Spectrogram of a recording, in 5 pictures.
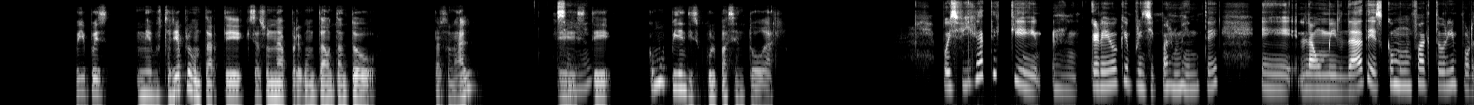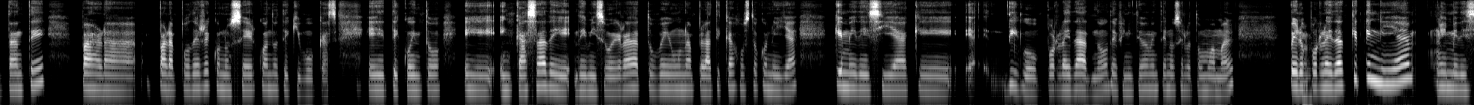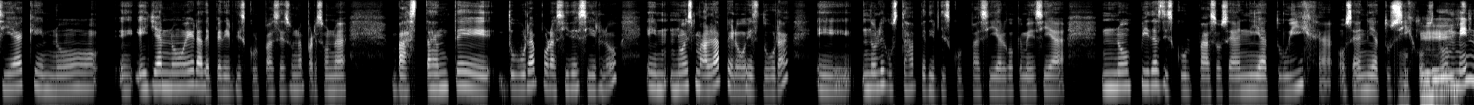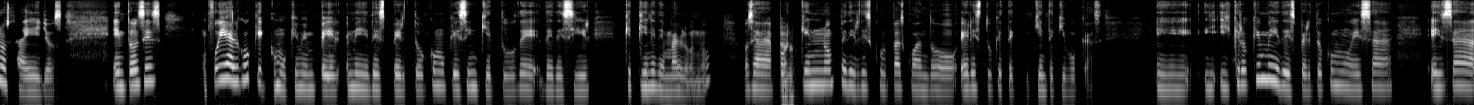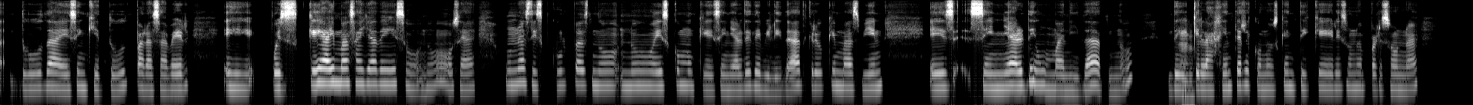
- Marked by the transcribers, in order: tapping; laughing while speaking: "principalmente"; laughing while speaking: "Okey"
- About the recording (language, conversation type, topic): Spanish, podcast, ¿Cómo piden disculpas en tu hogar?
